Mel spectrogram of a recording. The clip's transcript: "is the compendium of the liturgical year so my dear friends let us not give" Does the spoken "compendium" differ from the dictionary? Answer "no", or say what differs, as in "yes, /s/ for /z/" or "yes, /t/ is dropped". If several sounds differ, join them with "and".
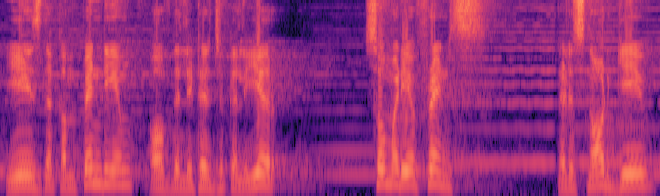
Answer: no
